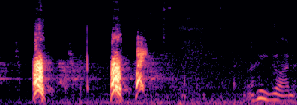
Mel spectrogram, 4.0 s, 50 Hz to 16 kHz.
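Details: Dog under training with collar line and harness, September 4, 2022: three abrupt barks, the last two close together, followed by a short stretch of a man's voice.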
